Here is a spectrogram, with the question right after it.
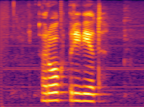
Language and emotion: Russian, neutral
